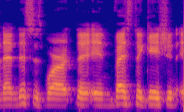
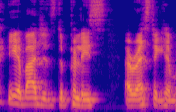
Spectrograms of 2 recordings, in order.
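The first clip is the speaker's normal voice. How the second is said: ordinary delivery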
